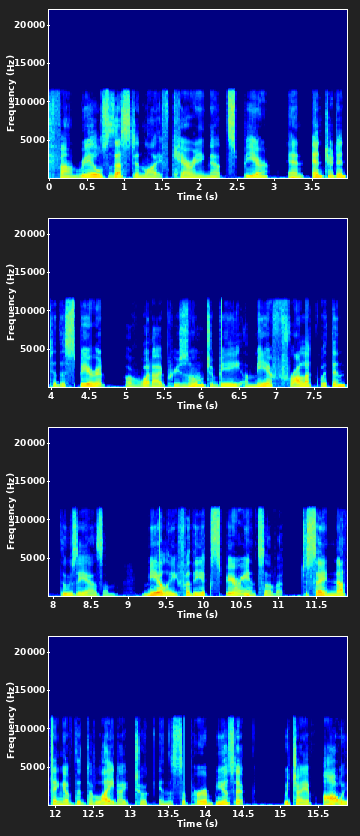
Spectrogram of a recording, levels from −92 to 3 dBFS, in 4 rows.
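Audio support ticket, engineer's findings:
Bit error spikes at 4.51, 6.26, 7.39, 9.4, 11.93, 13.71 and 15.17 s. Seven isolated sharp ticks over the speech, broadband and unrelated to it. Peaks about -16 dBFS, the first about -22 dBFS. Each is one corrupted sample; the one at 11.93 s spans three. A flipped bit jumps the sample value by a power of two, then it snaps back. Probable component: memory buffer or digital link.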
